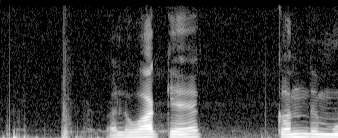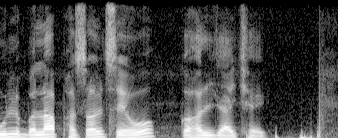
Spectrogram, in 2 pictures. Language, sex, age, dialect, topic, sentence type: Maithili, male, 18-24, Bajjika, agriculture, statement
